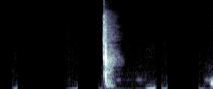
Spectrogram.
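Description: Near silence, broken about a second in by one short mouth sound from one of the men, such as a brief chuckle or lip smack.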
